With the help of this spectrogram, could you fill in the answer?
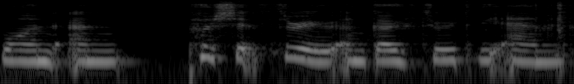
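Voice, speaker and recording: A woman's somewhat breathy voice, fairly high in pitch, at a moderate pace. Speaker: tarot reader. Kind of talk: tarot reading to camera.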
